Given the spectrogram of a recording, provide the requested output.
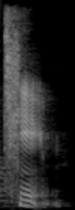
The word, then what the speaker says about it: thirteen: So when you say the number 13, the stress should be on teen. So I should say teen. It's very clear if I say teen longer and louder.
